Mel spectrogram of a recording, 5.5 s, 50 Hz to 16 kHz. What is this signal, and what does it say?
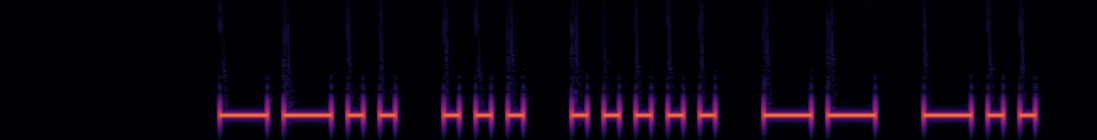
Morse code, heard as a keyed tone, about 15 wpm, 700 Hz. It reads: ZS5MD
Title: DXCC-100 Call Signs - 5 Characters - Repeated 2x - 15wpm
